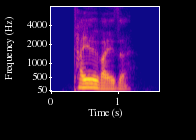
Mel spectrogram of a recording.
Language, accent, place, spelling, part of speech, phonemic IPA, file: German, Germany, Berlin, teilweise, adverb / adjective, /ˈtaɪ̯lˌvaɪ̯zə/, De-teilweise.ogg
- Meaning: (adverb) 1. partially, to some extent 2. sometimes, occasionally 3. in part, in some cases; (adjective) partial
